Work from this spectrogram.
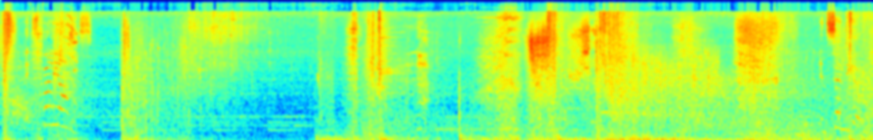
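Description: Spell-casting effects in a Hogwarts video game, the Expelliarmus disarming charm among them: sharp magical bursts and thumps followed by a dense, loud crackling rush, mixed with other game effects and a voice.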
